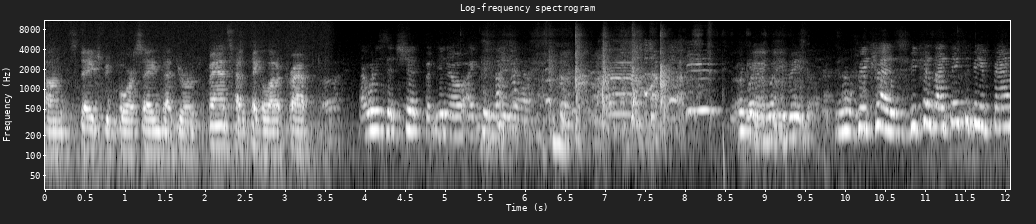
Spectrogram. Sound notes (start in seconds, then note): 5.4 laughter; 6.6 applause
